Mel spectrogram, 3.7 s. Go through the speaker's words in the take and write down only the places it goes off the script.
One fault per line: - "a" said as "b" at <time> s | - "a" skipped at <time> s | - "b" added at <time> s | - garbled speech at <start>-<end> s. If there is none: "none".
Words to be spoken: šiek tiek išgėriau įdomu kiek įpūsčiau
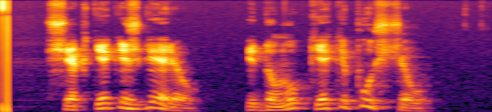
none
